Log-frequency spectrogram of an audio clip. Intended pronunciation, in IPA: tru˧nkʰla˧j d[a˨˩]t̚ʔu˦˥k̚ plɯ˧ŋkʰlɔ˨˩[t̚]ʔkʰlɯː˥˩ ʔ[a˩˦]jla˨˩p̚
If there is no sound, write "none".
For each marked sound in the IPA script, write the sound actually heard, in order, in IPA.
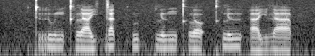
a˥˩, none, a˩˦

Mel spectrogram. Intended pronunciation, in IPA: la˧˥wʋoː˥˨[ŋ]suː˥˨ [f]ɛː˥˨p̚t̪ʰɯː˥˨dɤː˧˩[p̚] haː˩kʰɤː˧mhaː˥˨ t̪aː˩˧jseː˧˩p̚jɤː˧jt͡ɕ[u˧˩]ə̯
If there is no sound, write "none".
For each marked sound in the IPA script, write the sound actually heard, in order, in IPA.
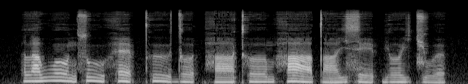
n, h, t̚, u˧˩

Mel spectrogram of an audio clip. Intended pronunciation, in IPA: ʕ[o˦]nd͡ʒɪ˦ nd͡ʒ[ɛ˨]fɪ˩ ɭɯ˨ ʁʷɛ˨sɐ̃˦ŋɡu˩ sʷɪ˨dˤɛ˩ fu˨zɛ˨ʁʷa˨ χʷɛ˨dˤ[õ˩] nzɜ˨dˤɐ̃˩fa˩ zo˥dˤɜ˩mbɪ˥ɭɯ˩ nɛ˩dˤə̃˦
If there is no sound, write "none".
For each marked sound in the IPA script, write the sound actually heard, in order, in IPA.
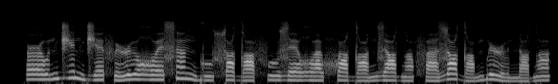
o˨, ɛ˨, o˩

